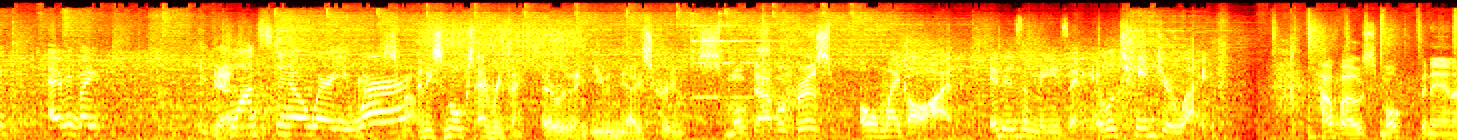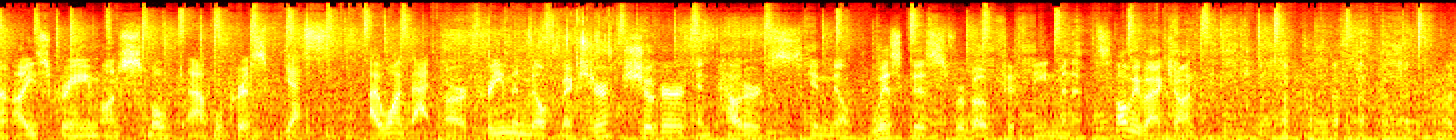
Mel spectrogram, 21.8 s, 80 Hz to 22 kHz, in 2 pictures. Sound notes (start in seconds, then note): 5.1 bell dings; 19.8 laughs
